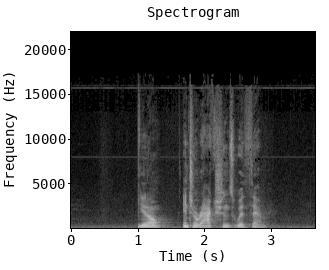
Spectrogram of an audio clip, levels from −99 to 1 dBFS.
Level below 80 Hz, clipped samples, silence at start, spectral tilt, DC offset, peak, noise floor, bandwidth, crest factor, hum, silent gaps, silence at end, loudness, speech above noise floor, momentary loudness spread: -64 dBFS; under 0.1%; 1 s; -4.5 dB/octave; under 0.1%; -10 dBFS; -57 dBFS; 17 kHz; 22 dB; none; none; 0.7 s; -29 LUFS; 28 dB; 9 LU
